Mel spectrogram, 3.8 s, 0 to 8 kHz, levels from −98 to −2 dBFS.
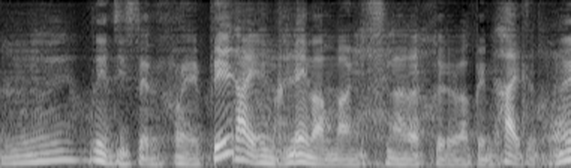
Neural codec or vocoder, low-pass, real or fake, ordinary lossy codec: codec, 16 kHz, 1 kbps, FunCodec, trained on Chinese and English, 50 frames a second; none; fake; none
